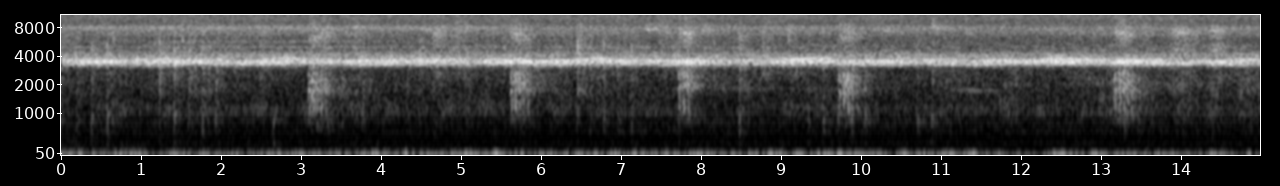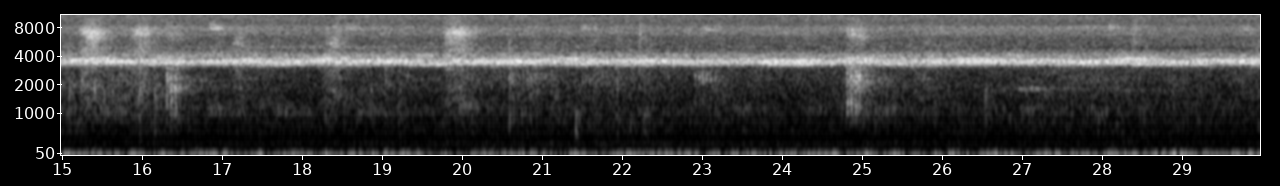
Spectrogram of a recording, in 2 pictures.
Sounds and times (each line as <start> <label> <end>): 0.0 crickets 29.9
0.0 wind 29.9
0.0 woodpeckers slowly bonking at the trees 4.0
